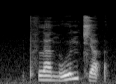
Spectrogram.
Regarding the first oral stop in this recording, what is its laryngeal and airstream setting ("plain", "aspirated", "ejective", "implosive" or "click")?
aspirated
